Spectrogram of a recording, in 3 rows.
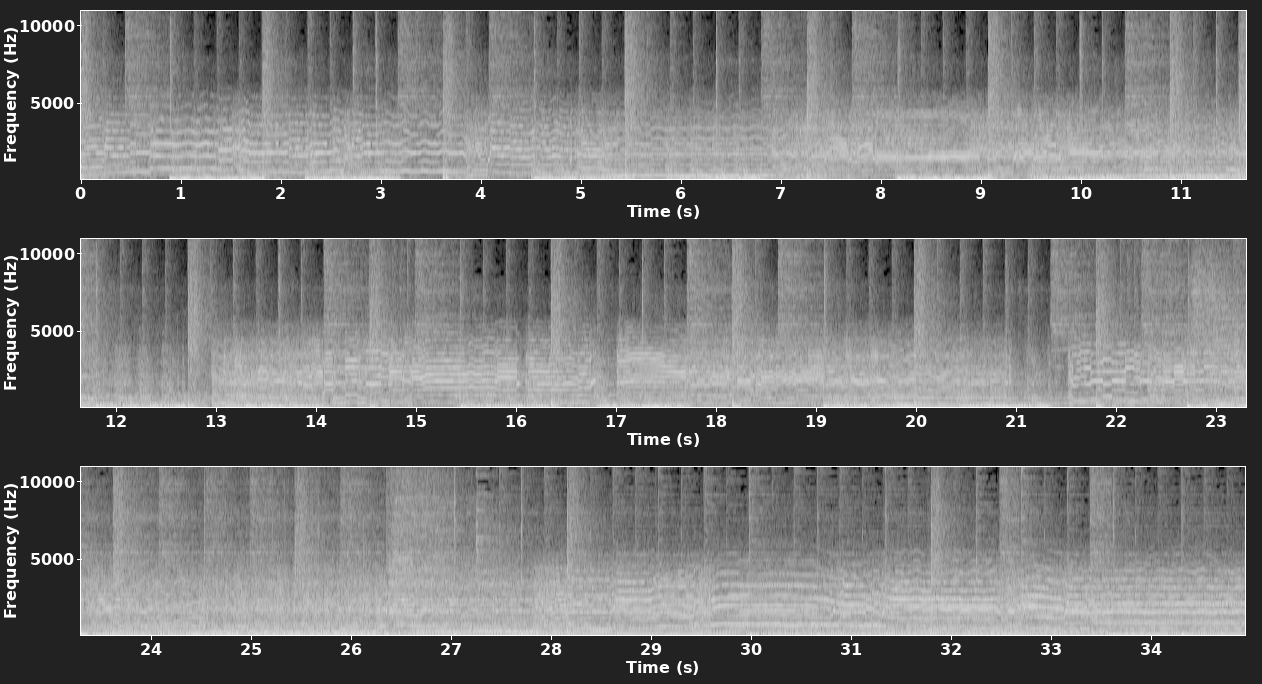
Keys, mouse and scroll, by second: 1.6 alt+right click, 1.9 alt+click, 3.0 alt+click, 4.7 typing, 6.6 alt+right click, 8.5 typing, 9.6 double click, 10.3 alt+right click, 14.2 alt+right click, 14.6 alt+right click, 14.9 alt+right click, 21.0 ctrl+s, 21.3 ctrl+s, 22.9 ctrl+d, 24.5 shift+click, 27.8 shift+double click, 29.2 shift+click, 31.6-32.4 typing, 32.5 right click, 34.0 typing.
